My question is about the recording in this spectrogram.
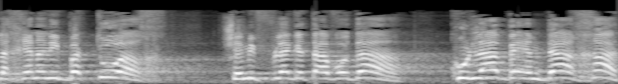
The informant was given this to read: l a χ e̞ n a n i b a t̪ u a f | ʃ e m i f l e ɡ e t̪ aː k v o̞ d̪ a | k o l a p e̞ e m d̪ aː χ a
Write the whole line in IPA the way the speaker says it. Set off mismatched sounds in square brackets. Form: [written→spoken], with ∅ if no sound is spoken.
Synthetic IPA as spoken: l a χ e̞ n a n i b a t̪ u a [f→χ] | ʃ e m i f l e ɡ e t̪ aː [k→∅] v o̞ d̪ a | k [o→u] l a [p→b] e̞ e m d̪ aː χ a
